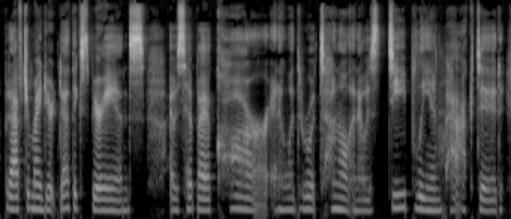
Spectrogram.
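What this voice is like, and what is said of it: Imitates another person's voice. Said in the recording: “Really good impersonation,”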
